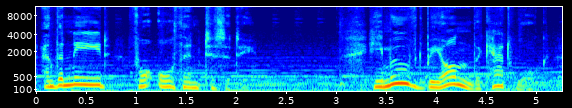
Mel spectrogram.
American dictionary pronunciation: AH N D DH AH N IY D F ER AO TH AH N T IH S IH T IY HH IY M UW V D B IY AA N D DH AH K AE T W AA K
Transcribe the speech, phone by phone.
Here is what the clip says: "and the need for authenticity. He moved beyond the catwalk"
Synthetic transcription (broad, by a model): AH N DH AH N IY D F ER AO TH AH N T IH S IH T IY HH IY M UW V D B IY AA N DH AH K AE T W AA K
